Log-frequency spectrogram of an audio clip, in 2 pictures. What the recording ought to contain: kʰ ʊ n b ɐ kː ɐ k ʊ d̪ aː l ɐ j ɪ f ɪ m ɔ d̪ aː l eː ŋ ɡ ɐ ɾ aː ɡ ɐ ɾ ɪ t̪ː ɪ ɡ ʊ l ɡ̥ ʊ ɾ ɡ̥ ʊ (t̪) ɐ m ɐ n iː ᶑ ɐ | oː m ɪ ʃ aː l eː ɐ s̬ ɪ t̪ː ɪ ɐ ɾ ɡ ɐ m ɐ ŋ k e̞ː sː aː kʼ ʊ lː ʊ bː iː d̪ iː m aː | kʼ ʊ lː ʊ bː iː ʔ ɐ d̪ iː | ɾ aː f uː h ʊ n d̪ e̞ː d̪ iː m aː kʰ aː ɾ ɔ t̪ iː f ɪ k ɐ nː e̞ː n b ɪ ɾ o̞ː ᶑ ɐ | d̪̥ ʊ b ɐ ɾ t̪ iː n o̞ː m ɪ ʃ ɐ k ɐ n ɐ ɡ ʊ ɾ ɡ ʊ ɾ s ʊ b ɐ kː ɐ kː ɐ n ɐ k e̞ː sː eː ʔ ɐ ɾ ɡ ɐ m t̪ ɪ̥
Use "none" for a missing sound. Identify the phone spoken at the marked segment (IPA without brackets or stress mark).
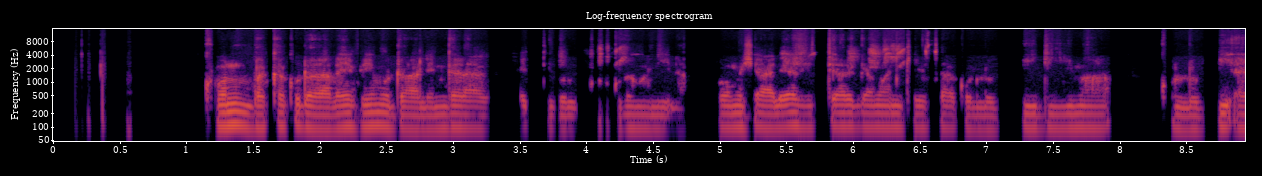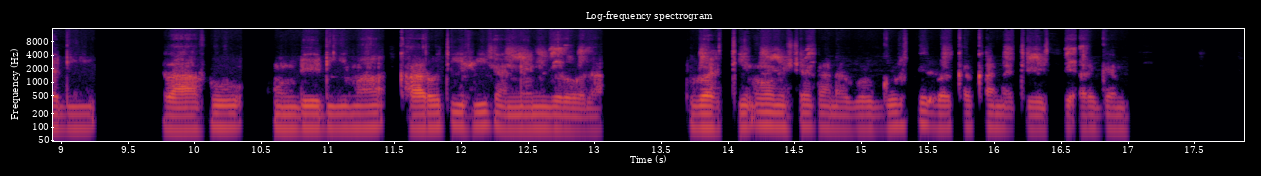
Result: d̪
